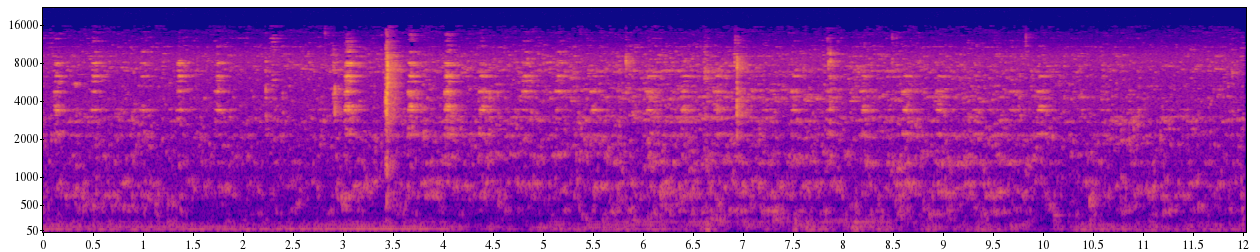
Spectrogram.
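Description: Close-up chewing and mouth noises of a child eating by hand, with many small wet clicks and smacks and one sharper click about three and a half seconds in. A low hum runs underneath for the first four seconds.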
